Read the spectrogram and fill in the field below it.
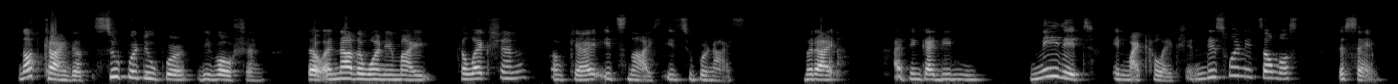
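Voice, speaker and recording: A woman speaks with a high pitch and lively intonation at a fairly slow pace. The background is quiet. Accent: non-native. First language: not English. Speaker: perfume reviewer. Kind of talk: product review. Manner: casual, halting with self-corrections.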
